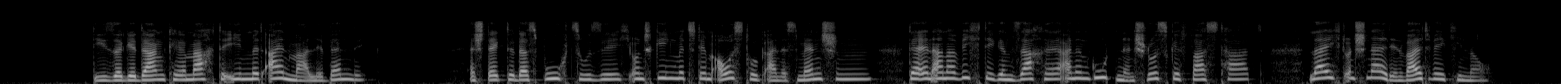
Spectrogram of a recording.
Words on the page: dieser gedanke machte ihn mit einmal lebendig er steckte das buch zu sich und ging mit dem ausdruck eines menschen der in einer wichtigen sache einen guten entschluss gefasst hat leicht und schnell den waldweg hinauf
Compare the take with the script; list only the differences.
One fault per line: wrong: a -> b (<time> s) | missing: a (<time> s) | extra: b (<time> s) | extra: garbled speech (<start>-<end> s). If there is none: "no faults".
no faults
